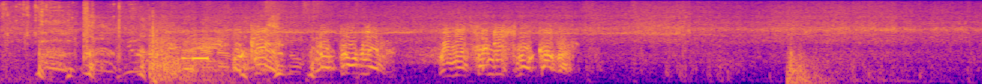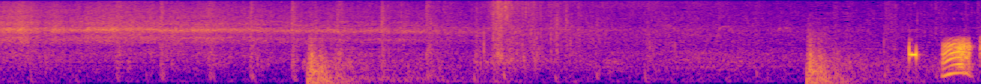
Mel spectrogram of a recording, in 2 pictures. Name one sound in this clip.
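A shotgun fires loud single blasts, a few seconds apart.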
